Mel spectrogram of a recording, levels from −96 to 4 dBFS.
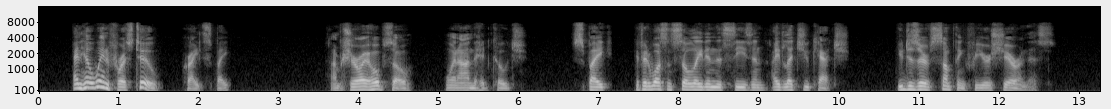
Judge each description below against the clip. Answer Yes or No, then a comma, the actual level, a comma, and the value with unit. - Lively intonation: No, average, 4.4 semitones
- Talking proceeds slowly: No, average, 175 wpm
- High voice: No, low, 120 Hz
